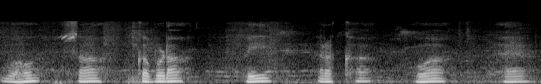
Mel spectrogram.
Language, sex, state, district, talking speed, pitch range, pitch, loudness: Hindi, male, Uttar Pradesh, Saharanpur, 75 wpm, 125-140 Hz, 130 Hz, -19 LUFS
